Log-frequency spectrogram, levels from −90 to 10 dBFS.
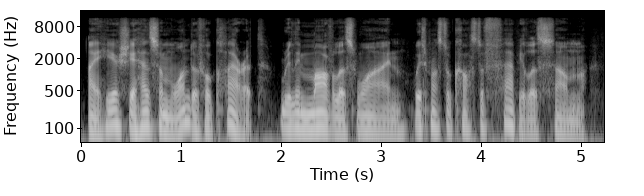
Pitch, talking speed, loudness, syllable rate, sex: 85 Hz, 195 wpm, -20 LUFS, 5.3 syllables/s, male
